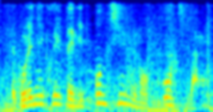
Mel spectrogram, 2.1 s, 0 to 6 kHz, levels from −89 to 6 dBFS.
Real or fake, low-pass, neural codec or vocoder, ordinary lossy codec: fake; 5.4 kHz; codec, 44.1 kHz, 2.6 kbps, DAC; Opus, 32 kbps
